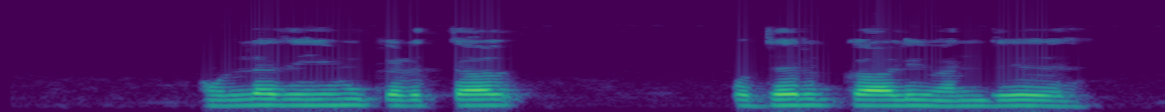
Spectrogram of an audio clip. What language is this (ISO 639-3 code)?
tam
